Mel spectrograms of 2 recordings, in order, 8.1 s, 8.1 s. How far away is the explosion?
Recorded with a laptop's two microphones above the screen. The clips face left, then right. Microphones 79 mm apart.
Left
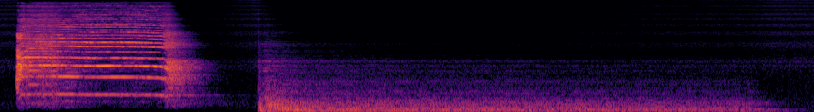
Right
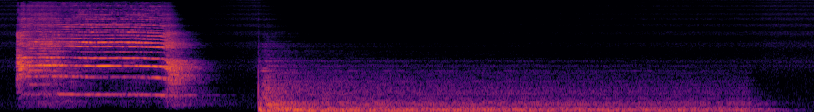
About 1.4 m.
